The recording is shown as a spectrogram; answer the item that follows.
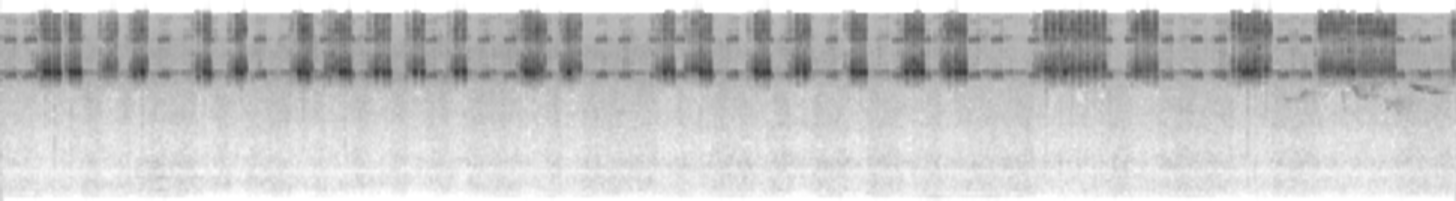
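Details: Grasshoppers in a flowery meadow, a high buzzy chirping in short bursts repeated several times a second, overlapping callers forming a continuous insect chorus with a steady high tone beneath.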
